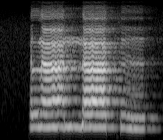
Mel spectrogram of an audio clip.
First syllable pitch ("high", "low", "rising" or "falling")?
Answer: low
